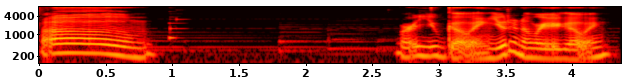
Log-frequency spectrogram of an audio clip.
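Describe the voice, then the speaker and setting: A woman's voice: mid-range voice, slow, gravelly, a little mellow, soft background music. A woman streamer reacting expressively to a game's story as she plays. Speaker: gaming streamer. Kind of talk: live game reaction commentary.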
